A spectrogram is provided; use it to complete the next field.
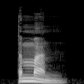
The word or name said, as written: teman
